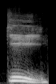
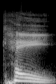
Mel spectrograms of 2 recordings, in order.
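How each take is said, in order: First: The k sound is plain, without a puff of air. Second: The k sound has a strong puff of air. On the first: The speaker calls it wrong. "But this is not কি" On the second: The speaker calls it right. "এটা হবে খি, খেই"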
